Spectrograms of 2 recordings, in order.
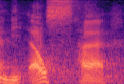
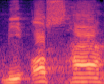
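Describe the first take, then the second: First: The first vowel is an open, unrounded 'a'. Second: The first vowel is a rounded 'o'. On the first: The speaker calls it right. "itu saja bunyi dia ya" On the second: The speaker calls it wrong. "atau bi osha"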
